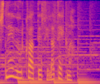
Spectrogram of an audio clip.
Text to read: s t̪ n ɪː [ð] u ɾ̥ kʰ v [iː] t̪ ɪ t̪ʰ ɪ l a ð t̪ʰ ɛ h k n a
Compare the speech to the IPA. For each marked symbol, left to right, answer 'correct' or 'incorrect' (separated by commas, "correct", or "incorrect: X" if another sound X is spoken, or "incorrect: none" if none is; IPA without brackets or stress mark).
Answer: correct, incorrect: aː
